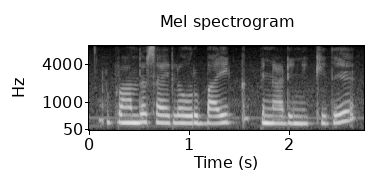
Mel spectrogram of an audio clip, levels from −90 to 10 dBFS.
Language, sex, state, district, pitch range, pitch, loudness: Tamil, female, Tamil Nadu, Kanyakumari, 260-285 Hz, 270 Hz, -12 LUFS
